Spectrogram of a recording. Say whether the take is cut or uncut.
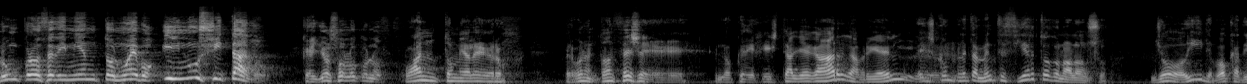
uncut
